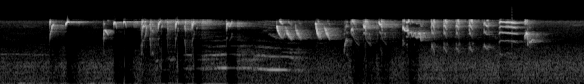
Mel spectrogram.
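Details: An orange-headed thrush, recorded as a lure to provoke other orange-headed thrushes into singing, pours out a loud, fast run of high, sharp chirps and trills, varied notes tumbling one after another with hardly a pause.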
